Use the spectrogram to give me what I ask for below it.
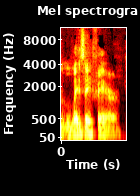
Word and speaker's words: laissez-faire: And the letter Z is silent in the word laissez-faire.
